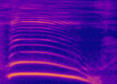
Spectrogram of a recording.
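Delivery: long high whoop; excited whoop. Real, not acted. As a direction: let out a high, drawn-out "woo". Excited cheer over team.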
